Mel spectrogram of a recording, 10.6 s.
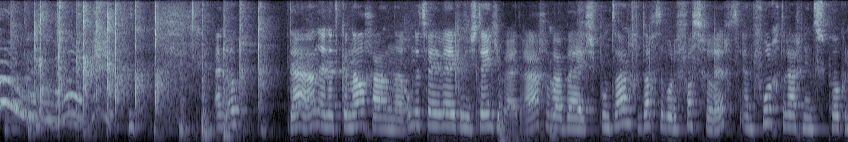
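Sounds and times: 
people whooping and calling out: 0.0 - 1.3
audience clapping for a new announcement: 0.0 - 3.5
speech: 0.1 - 0.6, 3.6 - 10.5.

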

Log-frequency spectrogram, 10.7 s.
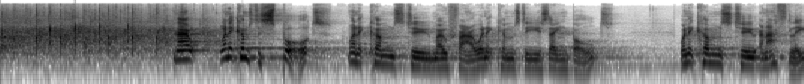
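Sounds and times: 
audience applause: 0.0 - 3.1
speech: 2.3 - 8.2, 9.1 - 10.7.

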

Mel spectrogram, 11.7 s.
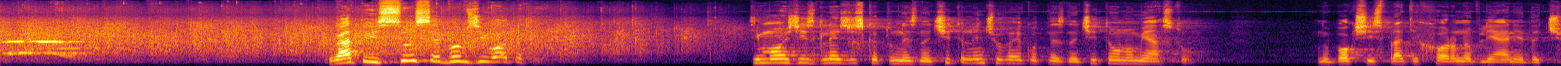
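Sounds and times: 
audience clapping hands: 0.0 - 5.7
speech: 2.4 - 4.1, 5.6 - 9.1, 9.9 - 11.6.

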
